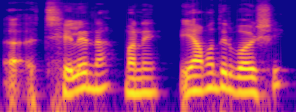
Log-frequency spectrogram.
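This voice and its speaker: A man's voice: fairly high pitch, fairly even intonation, normal speed, a little mellow, close to an everyday voice. A man playing a nostalgic, slightly awkward middle-aged man in a storybook reading, polite and hesitant.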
